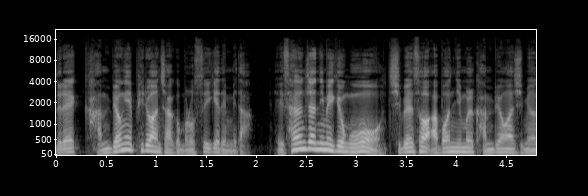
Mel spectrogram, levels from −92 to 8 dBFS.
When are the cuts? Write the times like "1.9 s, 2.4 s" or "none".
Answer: 2.1 s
